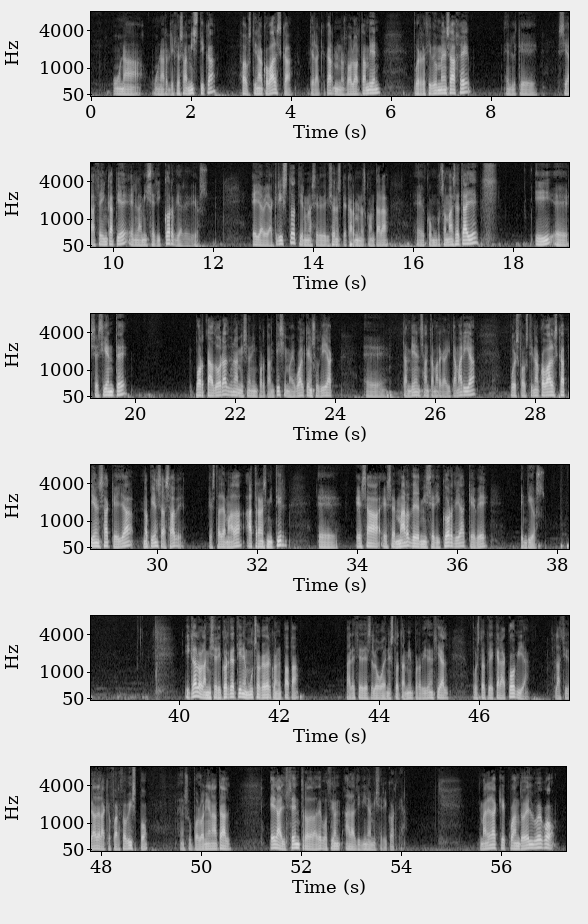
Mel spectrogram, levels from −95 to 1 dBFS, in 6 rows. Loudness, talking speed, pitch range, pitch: -23 LUFS, 145 wpm, 85-105 Hz, 95 Hz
